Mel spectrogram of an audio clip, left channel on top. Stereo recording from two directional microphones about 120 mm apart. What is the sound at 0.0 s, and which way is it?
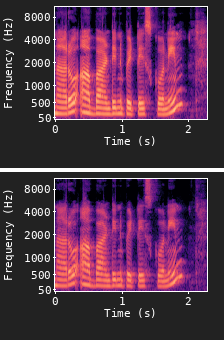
Speech, 30° left (ahead or behind).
